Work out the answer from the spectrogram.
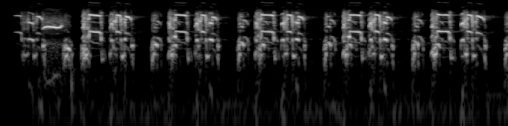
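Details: Grey francolin (teetar) calling loudly: a rapid run of harsh, grating multi-note bursts, about ten in three and a half seconds, evenly spaced with brief gaps, high and bright, with no other sounds.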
